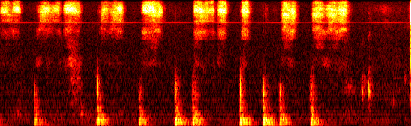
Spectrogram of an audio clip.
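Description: A pen scratches words onto paper in short strokes, close and quiet, with a soft scraping rhythm of separate bursts and small pauses between words.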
